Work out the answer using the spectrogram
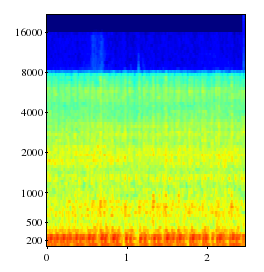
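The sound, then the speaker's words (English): A Ducati motorcycle with a dry clutch idles in a steady, rough, loud rumble with a fast, even pulse, without revving or voices. “that's a dry clutch. That's a duck. Tell me, that's got to be a Ducati. Yeah, for sure. Dry clutch. 100% Ducati.”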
